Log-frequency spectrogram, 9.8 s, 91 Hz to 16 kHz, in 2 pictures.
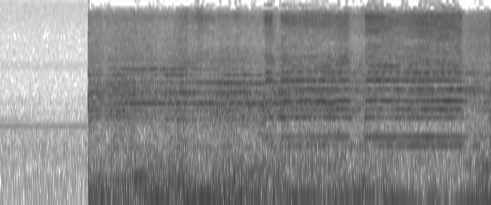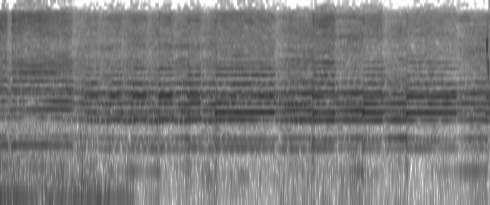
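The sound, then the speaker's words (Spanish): Many car horns blare together in a loud, sustained chorus that starts abruptly and continues without pause, overlapping tones layered over low engine rumble, with no talking. Temporary public workers protest in a car convoy in Madrid, Spain, their cars decorated with yellow and black balloons. “Los manifestantes marcharon en sus autos adornados con globos amarillos y negros, con carteles, con sus reivindicaciones, rechazando las condiciones precarias laborales en Madrid y en otras 26 ciudades españolas.”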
